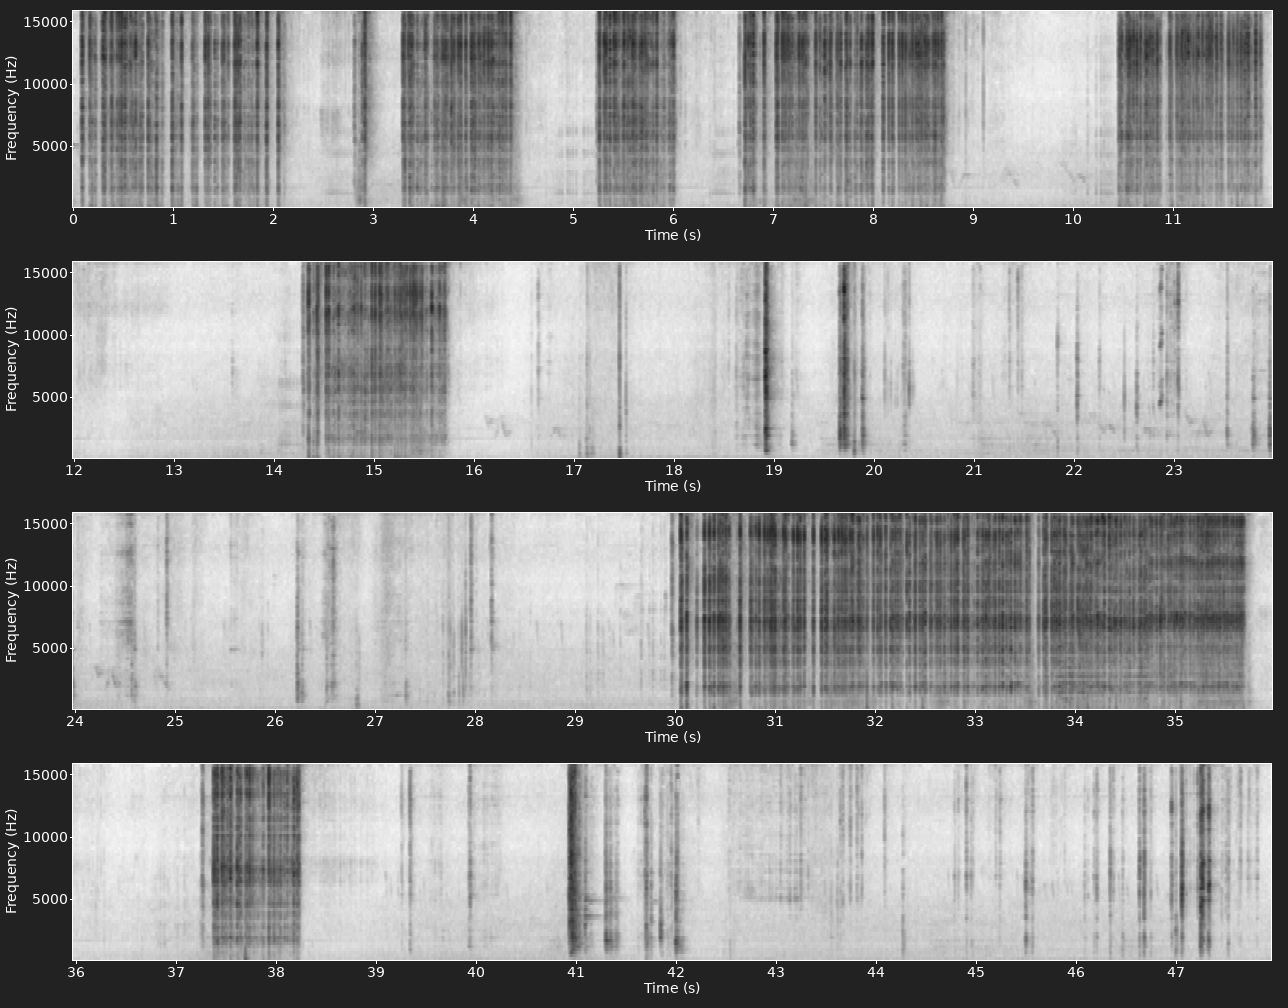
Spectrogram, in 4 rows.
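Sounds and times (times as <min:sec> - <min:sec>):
welding bursts: 0:00.0 - 0:09.1, 0:10.1 - 0:12.1, 0:14.0 - 0:16.0, 0:30.0 - 0:35.9, 0:37.1 - 0:38.5
low steady hum: 0:00.0 - 0:47.9.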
